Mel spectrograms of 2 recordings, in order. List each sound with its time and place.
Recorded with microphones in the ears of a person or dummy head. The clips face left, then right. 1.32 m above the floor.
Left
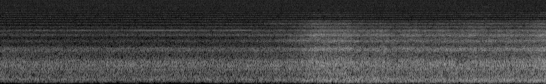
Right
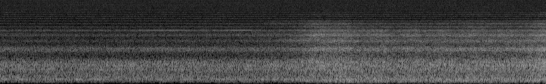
Only background noise.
